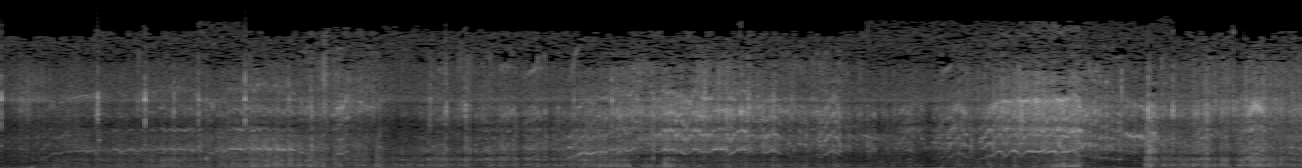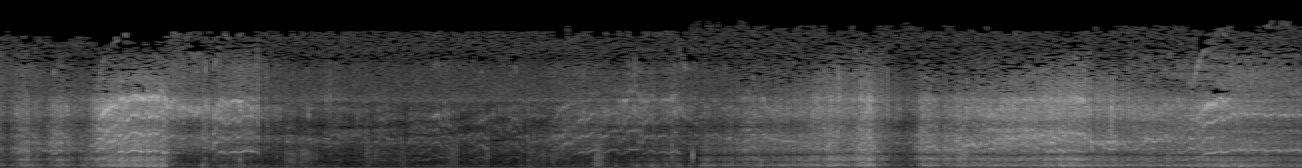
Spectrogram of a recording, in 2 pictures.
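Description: Wind rushes and buffets steadily outdoors.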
